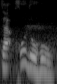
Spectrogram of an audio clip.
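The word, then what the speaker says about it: تأخذه: هو الحي القيوم لا تاخذه الاشتباه يحصل في كلمه تاخذه هنان الذال مضمومه بعض الناس يقراها بالفتح لا تاخذه هذا مو صحيح ننتبه ننتبه ننتبه الى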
